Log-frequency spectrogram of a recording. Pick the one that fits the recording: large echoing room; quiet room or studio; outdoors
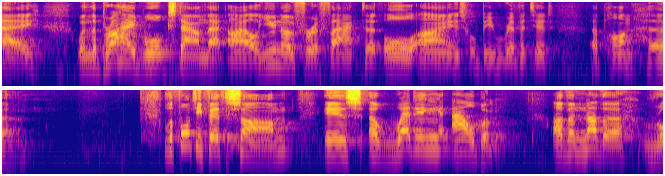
large echoing room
